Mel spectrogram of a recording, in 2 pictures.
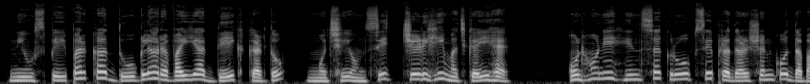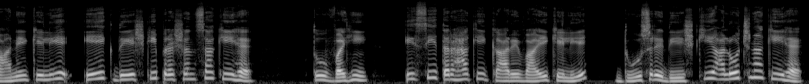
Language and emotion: Hindi, disgusted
